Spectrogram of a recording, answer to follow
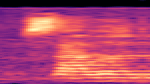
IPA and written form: ˈsæləd (salad)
